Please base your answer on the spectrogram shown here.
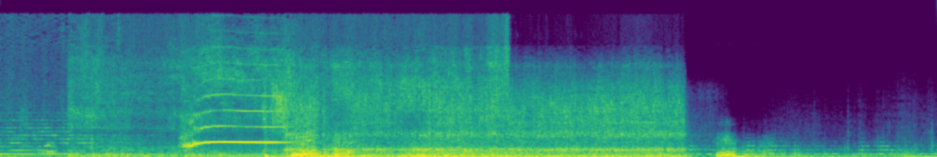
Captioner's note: dragon roars; Guine screams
